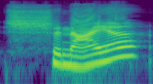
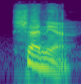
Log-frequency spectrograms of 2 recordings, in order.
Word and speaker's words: Shenya: Is it Saria and Shania or Shenya? Shenya. Okay. All the widow names have that "ya" on the end.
